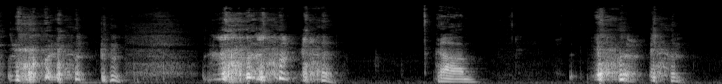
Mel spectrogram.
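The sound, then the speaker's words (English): A person coughs in a few loud, rough bursts separated by short pauses, a recurring cough caused by blood pressure medicine. “They put me on a new blood pressure medicine. Not new, I've been taking it a while, but when I increase it, I always get this cough”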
